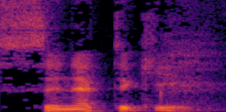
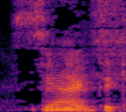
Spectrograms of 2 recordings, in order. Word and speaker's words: Synecdoche: There's one movie, I don't know how to pronounce the third word. It's called New York. Oh, Synecdoche. Yes. Synecdoche, yes.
